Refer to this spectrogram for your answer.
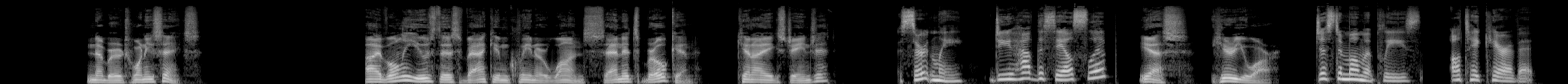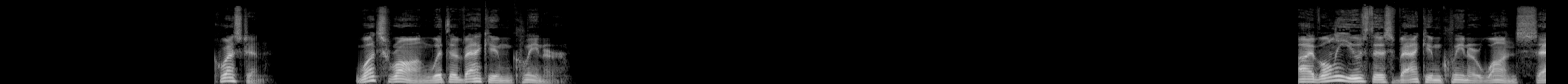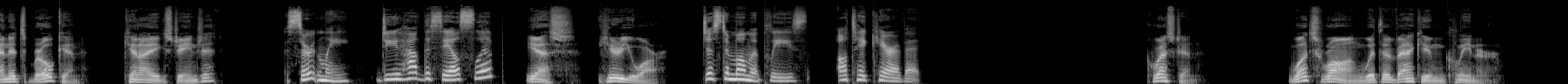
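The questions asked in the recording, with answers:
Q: What's wrong with the vacuum cleaner?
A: It broke after being used only once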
